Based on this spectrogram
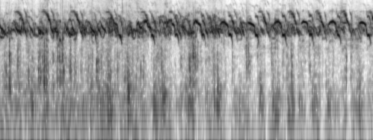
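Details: Chicken chicks attack a small toy jeep, giving loud high peeps in quick succession, roughly three per second, each slurring downward, over a crowded background of chirps and pecking taps.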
